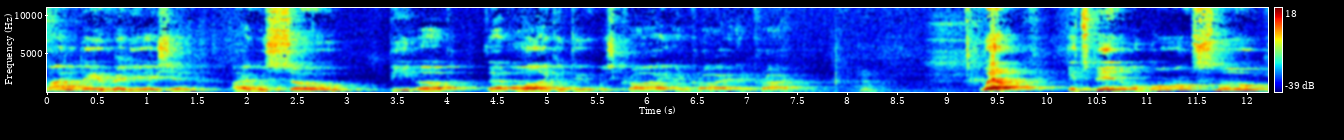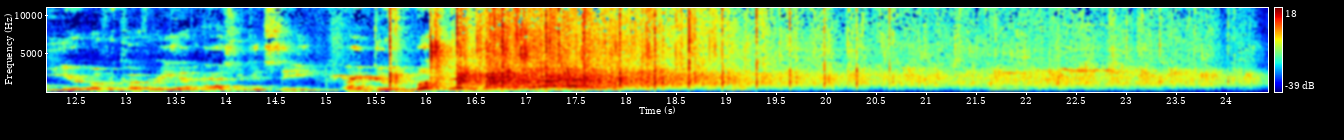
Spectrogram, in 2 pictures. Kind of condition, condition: setting, live audience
